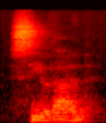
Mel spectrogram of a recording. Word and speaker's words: ciudad: end of it, like ciudad. Ciudad. See, at the end, it's going to sound like a da. Ciudad. Ciudad. You're pronouncing a very slight TH.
